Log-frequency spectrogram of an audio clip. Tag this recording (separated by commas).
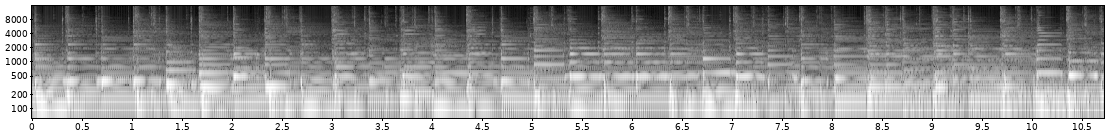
playing mandolin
